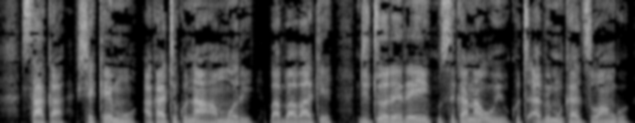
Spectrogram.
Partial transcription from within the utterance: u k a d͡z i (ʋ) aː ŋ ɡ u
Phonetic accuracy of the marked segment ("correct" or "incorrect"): incorrect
